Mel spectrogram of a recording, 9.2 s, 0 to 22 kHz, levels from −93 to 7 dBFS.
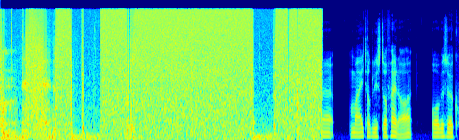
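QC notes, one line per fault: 0.00–6.43 s, samples built from the wrong bytes: misassembled bytes turn low bits into loud white noise; spectrogram flat full-band, waveform a dense, uniform block.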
